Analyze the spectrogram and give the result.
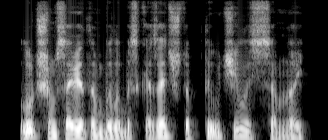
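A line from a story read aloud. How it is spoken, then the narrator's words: Plain. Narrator (Russian): сказал дервиш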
